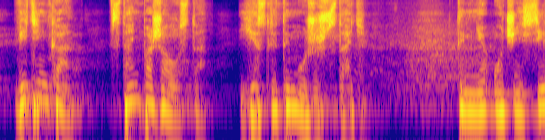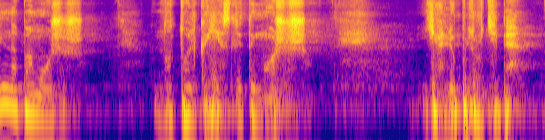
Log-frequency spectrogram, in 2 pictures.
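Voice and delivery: put-on gentle, affectionate, respectful voice, low, tender, calm. Retelling how she asked him to get up, imitating a tender, calm voice. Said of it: "она говорит нежно, ласково, спокойно".

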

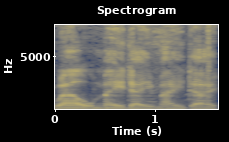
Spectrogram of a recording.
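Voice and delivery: deadpan, calm, flat, bored monotone, no panic. Recalling putting out a mayday with no panic at all: acting bored, no panic. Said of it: "there's no panic in my voice at all, you know, the sort of, oh, boringly".

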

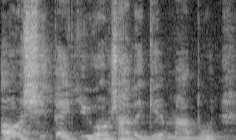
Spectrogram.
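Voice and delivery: plain

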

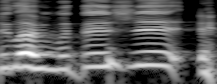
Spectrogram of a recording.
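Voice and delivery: put-on whiny complaint.

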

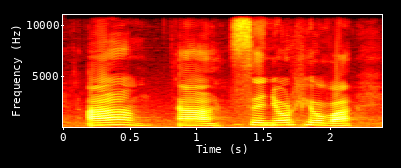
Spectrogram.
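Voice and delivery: ordinary delivery

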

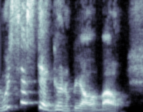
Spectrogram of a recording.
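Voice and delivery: put-on doting, cooing baby-talk voice. Retelling what the speaker says at the window, in cooing baby-talk voice. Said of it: "in my baby voice that I talk to her".

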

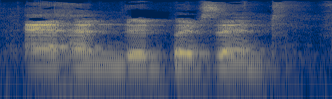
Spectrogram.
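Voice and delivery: ordinary delivery

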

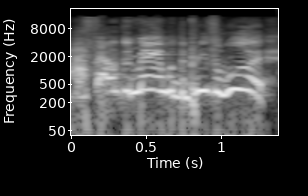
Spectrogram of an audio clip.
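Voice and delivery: very high, frantic, rattled-off panicked gabble. Acting out Joe calling in on the radio, Joe talking too fast. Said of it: "You talking too fast".

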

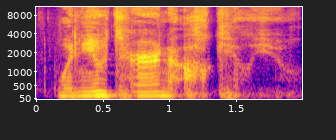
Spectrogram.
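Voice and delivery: whispering. Streamer in a game, whispering to Marlon over proximity chat; whispering. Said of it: "now that I'm whispering".

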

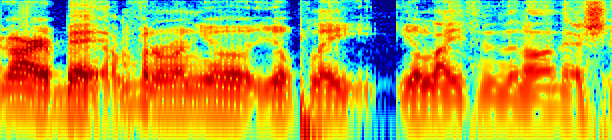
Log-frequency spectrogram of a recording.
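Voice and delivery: ordinary delivery

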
